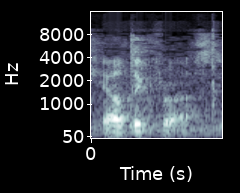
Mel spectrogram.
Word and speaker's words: Celtic Frost: as the correct pronunciation is celtic for us celtic frost that's how we pronounce it you know as long as people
